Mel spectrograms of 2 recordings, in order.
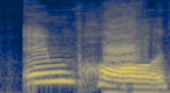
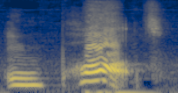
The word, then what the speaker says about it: import: 那遵循那个名前动后的读音规律，import 就是名词进口，而 import 就表示动词进口。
